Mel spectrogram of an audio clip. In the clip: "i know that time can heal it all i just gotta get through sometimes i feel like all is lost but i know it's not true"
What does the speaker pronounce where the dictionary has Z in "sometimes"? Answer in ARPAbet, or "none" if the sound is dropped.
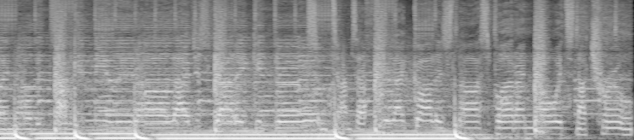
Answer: Z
